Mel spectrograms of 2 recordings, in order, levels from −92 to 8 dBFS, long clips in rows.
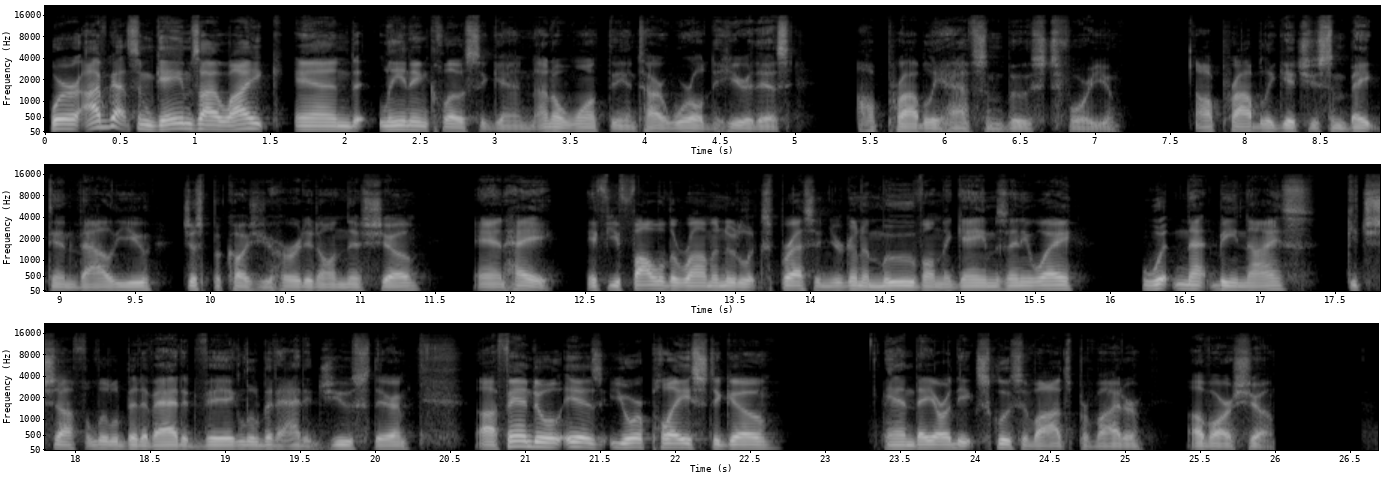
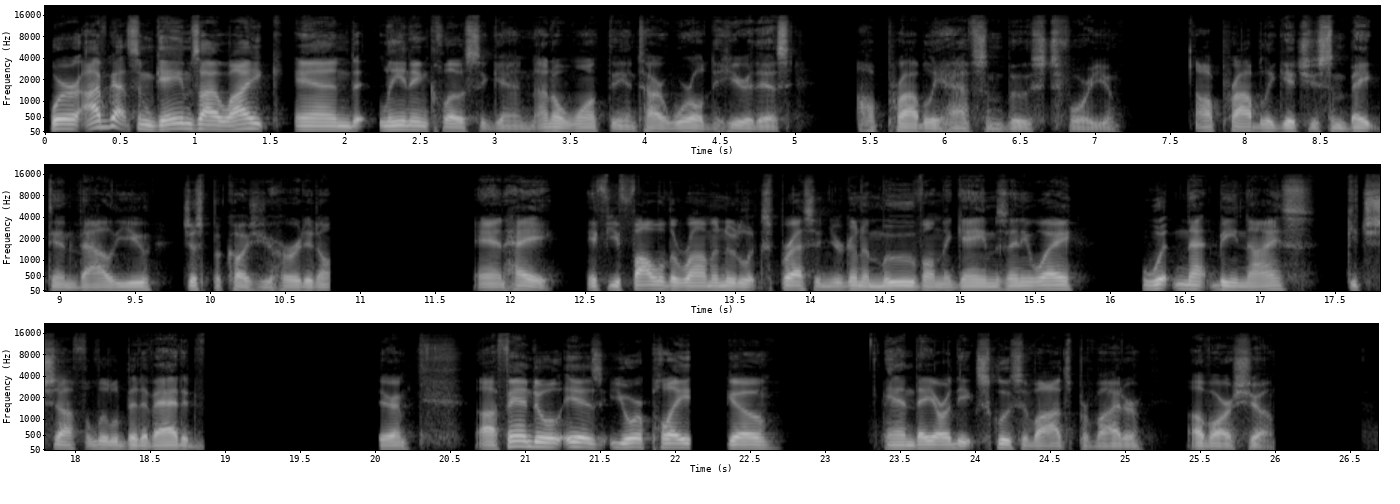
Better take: first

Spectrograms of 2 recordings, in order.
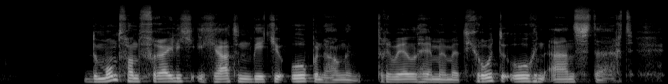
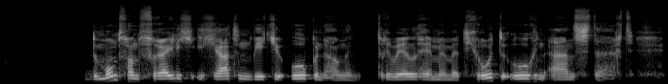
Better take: first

